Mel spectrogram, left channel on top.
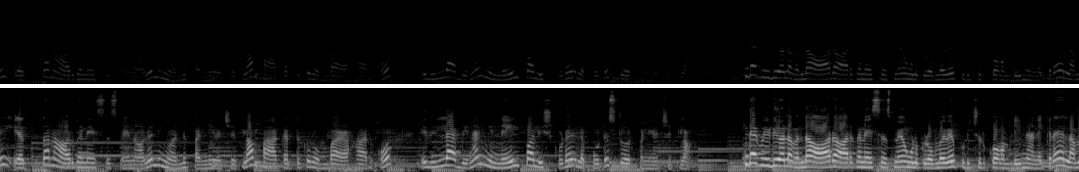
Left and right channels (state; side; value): quieter; left; 35.5 dB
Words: எத்தனை ஆர்கனைசர்ஸ் வேணாலும் நீங்கள் வந்து பண்ணி வச்சுக்கலாம். பார்க்குறதுக்கு ரொம்ப அழகாக இருக்கும். இது இல்லை அப்படின்னா நீங்கள் நெயில் பாலிஷ் கூட இதில் போட்டு ஸ்டோர் பண்ணி வச்சுக்கலாம். இந்த வீடியோவில் வந்து 6 ஆர்கனைசர்ஸுமே உங்களுக்கு ரொம்பவே பிடிச்சிருக்கும் அப்படின்னு நினைக்கிறேன்.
